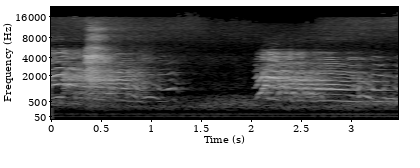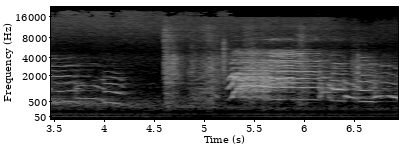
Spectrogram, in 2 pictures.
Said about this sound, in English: Hey, screaming woman. Why didn't you scream before? Why didn't you scream so Daddy could hear you?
